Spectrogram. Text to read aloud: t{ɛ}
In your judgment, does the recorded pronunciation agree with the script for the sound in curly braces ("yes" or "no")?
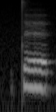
yes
